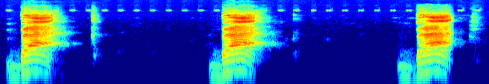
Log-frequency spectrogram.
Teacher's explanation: we stop the word by closing our throats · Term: half of the K sound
